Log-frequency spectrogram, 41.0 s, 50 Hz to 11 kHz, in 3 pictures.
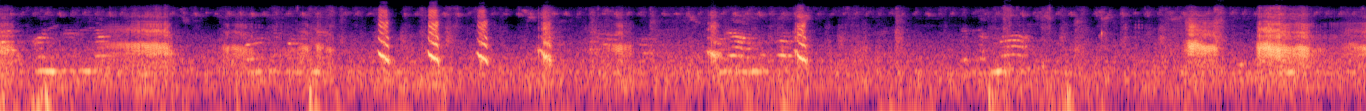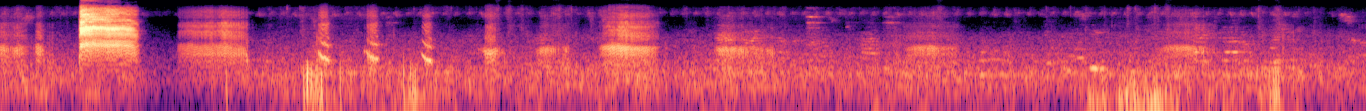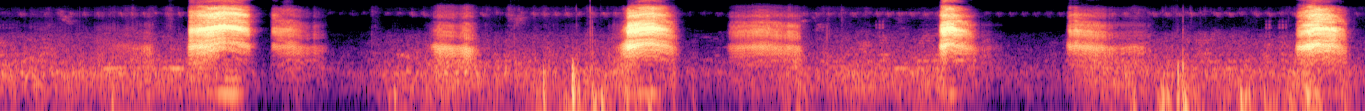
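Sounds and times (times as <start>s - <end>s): parakeets squawking: 0.0s - 9.1s, 11.6s - 21.6s, 22.6s - 23.4s, 24.9s - 26.4s, 27.4s - 30.5s, 31.6s - 32.2s, 33.4s - 35.4s, 36.7s - 37.1s, 38.0s - 39.2s, 40.0s - 40.9s.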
